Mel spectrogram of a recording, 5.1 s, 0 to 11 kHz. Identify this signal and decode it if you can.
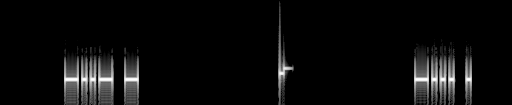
Morse code, heard as a keyed tone, about 28 wpm, 700 Hz. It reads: XT BE
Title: Top Two Letter Combinations in Words 28wpm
